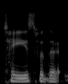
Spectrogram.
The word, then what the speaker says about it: Thais: The H is silent. So it's like Megan. Like, you don't pronounce Megan differently. There's an H in there. It's the same in Portuguese. – Oh, okay. – It's just Thais, whether there's an H or not.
